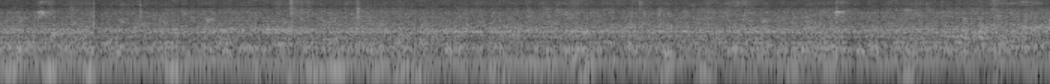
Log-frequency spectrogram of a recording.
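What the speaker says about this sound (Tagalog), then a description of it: "Tapos yung aerator natin, ayan, lumakas na siya kasi nalinisan ko rin. Malakas na yung buga ng hangin." An aquarium aerator air pump in a crayfish tub runs strongly after cleaning, a loud steady hum and bubbling hiss that stays constant and close throughout.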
